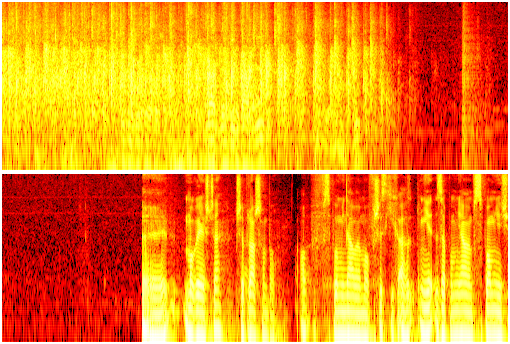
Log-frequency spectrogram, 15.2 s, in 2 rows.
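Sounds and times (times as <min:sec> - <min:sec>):
audience applause: 0:00.0 - 0:06.2
speech: 0:10.1 - 0:15.1.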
